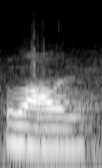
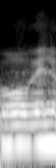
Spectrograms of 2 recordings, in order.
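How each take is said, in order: First: It starts with 'vow' and has no 'v' mid-word. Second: It has a clear 'o' and a 'v' mid-word. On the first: The speaker calls it right. "ये होता क्या है वाउल" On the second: The speaker calls it wrong. "इसको लोग वोवेल बोलते हैं"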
